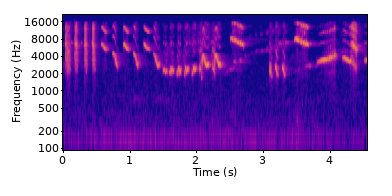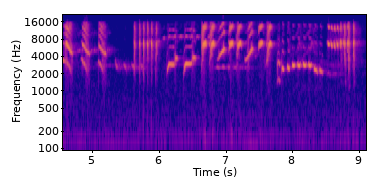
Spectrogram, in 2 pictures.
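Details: Mountain flowerpecker delivering a nonstop, energetic rolling song to stir rival birds, a rapid stream of very high ticks, slurred whistles and chattering trills with almost no pauses, soft hum underneath.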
